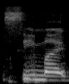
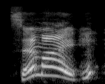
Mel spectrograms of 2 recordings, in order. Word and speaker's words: semi: Not seami, but semi. Semi sounds like seaman.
